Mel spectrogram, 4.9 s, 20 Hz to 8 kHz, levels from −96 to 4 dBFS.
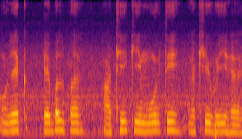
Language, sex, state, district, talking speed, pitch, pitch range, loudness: Hindi, male, Rajasthan, Bikaner, 125 wpm, 140 Hz, 130-150 Hz, -19 LUFS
